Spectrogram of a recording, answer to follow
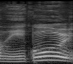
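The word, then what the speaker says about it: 외곬: 이 단어는 아마 모르는 친구도 있을 것인데 이것은 우리가 외골 이렇게 읽어요.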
